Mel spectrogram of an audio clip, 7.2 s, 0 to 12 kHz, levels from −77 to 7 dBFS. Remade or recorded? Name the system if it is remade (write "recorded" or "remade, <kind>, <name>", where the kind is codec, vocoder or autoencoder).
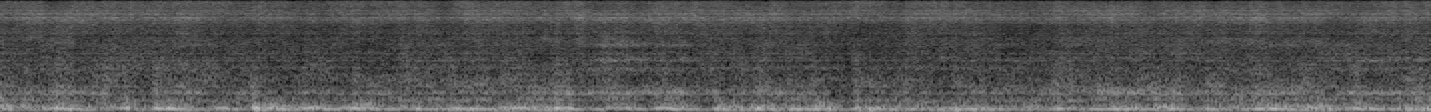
remade, codec, SNAC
